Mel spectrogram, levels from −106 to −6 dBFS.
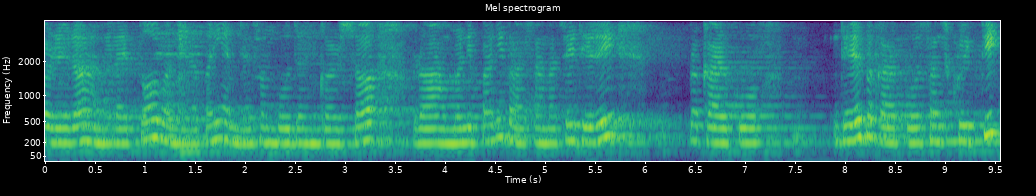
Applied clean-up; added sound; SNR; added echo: none; none; none; reverberation time 2.3 s.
